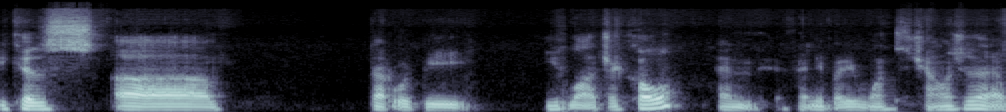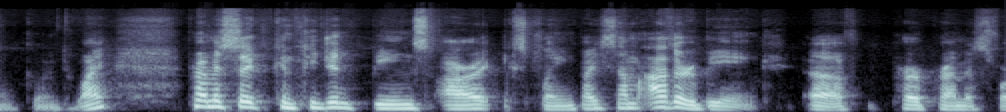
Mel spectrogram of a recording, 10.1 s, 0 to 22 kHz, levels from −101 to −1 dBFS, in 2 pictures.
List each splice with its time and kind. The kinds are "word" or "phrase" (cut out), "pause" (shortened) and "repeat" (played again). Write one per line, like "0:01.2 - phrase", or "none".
none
